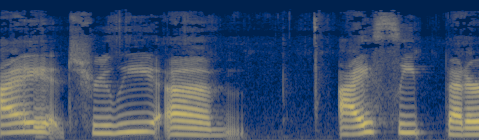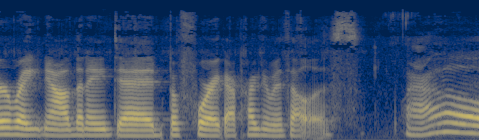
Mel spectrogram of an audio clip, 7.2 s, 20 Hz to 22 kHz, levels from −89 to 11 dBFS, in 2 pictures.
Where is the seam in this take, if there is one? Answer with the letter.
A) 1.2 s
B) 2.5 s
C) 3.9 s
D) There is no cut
B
